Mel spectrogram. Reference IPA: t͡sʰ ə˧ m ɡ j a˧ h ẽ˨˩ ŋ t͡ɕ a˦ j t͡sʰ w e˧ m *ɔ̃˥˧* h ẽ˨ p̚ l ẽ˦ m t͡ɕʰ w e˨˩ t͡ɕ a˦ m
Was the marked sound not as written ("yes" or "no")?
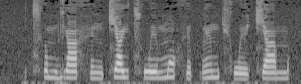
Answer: no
